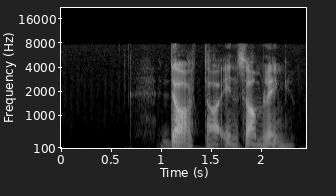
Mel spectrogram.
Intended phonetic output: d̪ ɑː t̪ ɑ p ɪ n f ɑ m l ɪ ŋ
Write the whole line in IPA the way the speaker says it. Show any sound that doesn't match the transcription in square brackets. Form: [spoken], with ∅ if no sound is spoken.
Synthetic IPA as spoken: d̪ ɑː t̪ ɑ [ʔ] ɪ n [s] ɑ m l ɪ ŋ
